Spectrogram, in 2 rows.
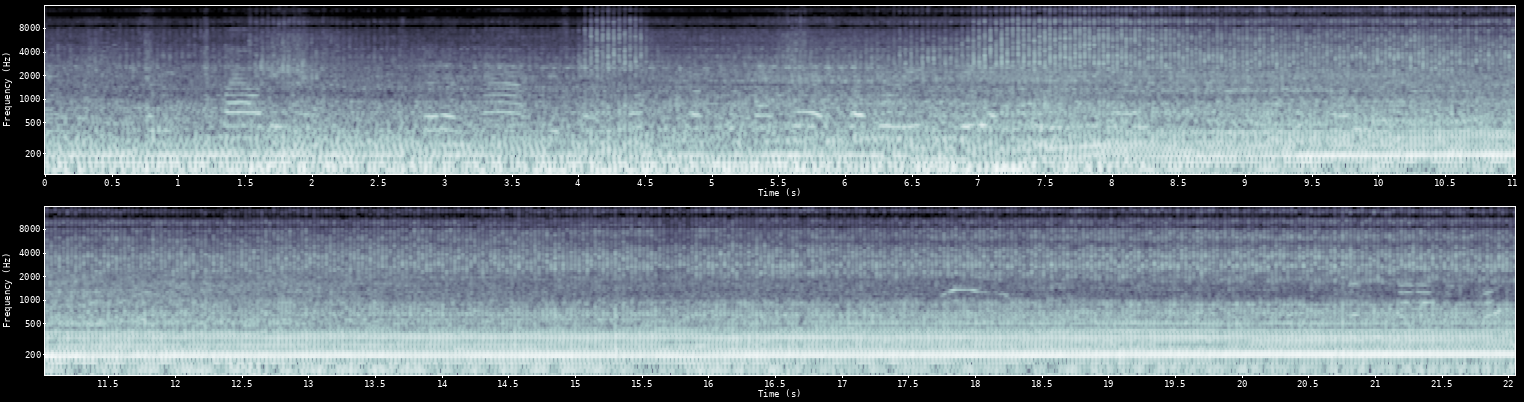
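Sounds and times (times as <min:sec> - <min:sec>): lawn mower engine running: 0:00.0 - 0:22.0.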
